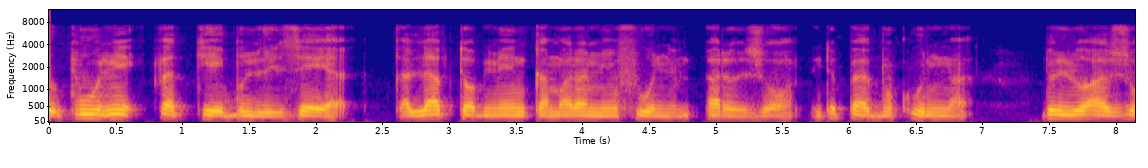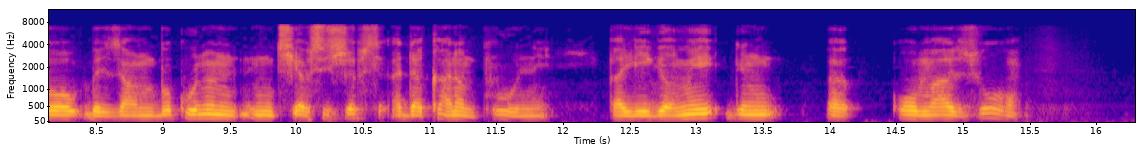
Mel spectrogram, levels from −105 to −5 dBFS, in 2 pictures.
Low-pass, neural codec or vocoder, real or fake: 7.2 kHz; codec, 16 kHz, 2 kbps, FunCodec, trained on LibriTTS, 25 frames a second; fake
